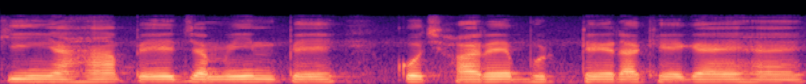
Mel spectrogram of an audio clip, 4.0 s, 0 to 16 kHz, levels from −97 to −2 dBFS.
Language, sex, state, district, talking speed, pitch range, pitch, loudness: Hindi, male, Bihar, Kaimur, 165 wpm, 115-120 Hz, 120 Hz, -19 LUFS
